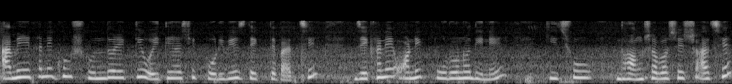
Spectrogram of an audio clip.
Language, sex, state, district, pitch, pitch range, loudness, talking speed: Bengali, female, West Bengal, Malda, 295 Hz, 275-340 Hz, -18 LUFS, 130 wpm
